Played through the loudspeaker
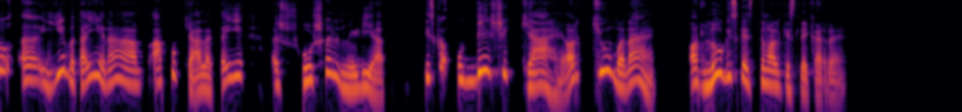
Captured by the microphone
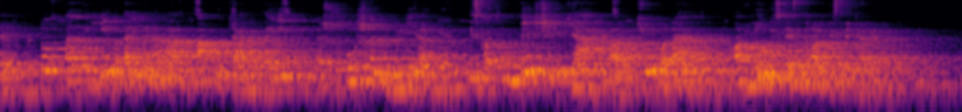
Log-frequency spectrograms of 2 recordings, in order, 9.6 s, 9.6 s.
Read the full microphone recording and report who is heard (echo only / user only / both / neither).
both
